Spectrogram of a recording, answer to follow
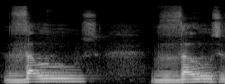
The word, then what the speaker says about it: those: Are those, fijaos en la pronunciación, la TH, those es un ceceo español, those, activando las cuerdas vocales al mismo tiempo.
